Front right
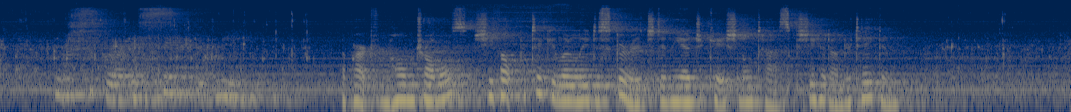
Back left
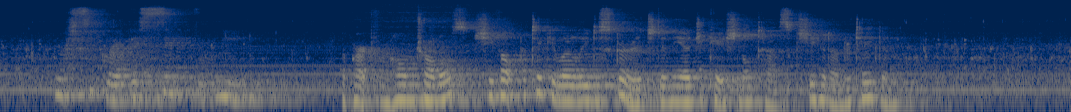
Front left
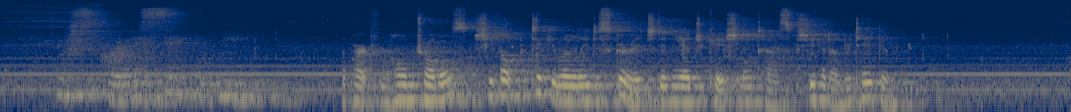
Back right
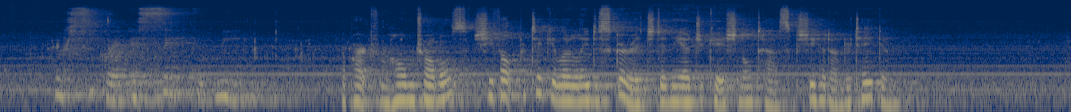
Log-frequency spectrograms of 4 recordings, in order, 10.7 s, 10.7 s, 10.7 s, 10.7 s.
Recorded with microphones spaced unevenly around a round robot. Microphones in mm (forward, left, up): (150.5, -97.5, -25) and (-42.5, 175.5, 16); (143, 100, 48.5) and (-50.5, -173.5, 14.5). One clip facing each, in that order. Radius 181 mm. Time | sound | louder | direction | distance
0.6 | a woman speaking | even, back right 3 dB | 150° right | 4.5 m
3.4 | a woman speaking | even, even | 125° right | 0.9 m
